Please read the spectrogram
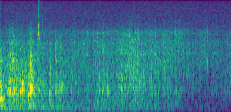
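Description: A convertible car driving away on the old film soundtrack, a steady noise with no clear engine note that fades out over the two seconds as the car pulls off.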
